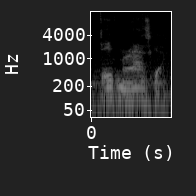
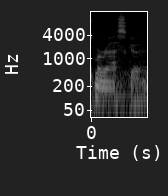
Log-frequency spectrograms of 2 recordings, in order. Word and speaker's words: Meraska: Dave Meraska. No, well, you can pronounce it that way. That's just my Facebook spelling. How do you pronounce it? It's Meraska.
